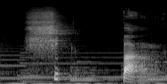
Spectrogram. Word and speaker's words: 식빵: 식빵. 식빵. Encore une fois plus, si là, vous ne prononcez pas le que en bas, ça donne 식빵.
